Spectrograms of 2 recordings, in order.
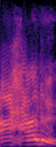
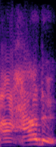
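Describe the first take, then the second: Both takes have the same delivery.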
